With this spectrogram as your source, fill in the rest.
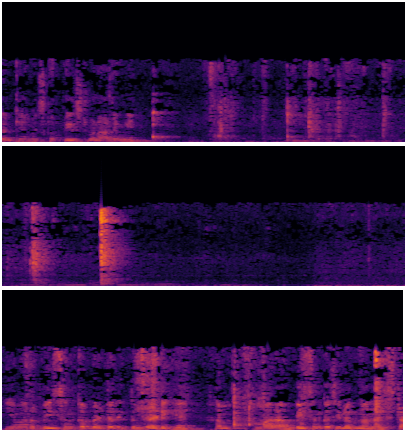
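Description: A metal spoon scrapes and clinks against a metal bowl while stirring.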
